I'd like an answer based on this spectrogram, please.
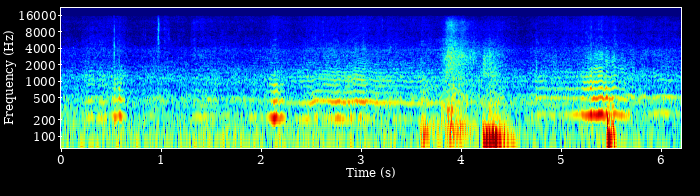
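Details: Bees in a small wildlife garden of an end terrace house in Crookes, with bird boxes and a small pond: low droning wingbeat hum, swelling in short passes near 2 and 5.5 seconds, over a quiet outdoor background with faint knocks.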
